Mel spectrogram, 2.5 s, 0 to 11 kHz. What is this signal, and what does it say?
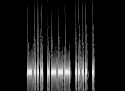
Morse code, heard as a keyed tone, about 36 wpm, 700 Hz. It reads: BJHE
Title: Four Challenging Letter-Number Combinations 35wpm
